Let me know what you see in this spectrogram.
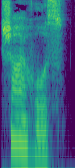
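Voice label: "shire horse", British English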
